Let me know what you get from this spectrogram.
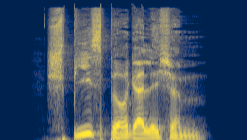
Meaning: strong dative masculine/neuter singular of spießbürgerlich
- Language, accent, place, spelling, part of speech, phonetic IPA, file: German, Germany, Berlin, spießbürgerlichem, adjective, [ˈʃpiːsˌbʏʁɡɐlɪçm̩], De-spießbürgerlichem.ogg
